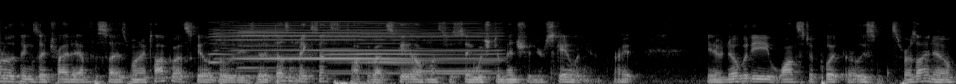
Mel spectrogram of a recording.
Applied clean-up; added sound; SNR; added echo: none; Harmonica; 3 dB; none.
